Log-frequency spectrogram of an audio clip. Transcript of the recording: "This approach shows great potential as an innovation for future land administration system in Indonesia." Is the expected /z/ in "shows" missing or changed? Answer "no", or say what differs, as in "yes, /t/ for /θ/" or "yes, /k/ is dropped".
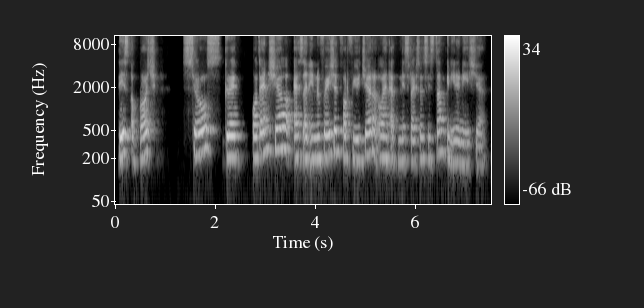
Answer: yes, /s/ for /z/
